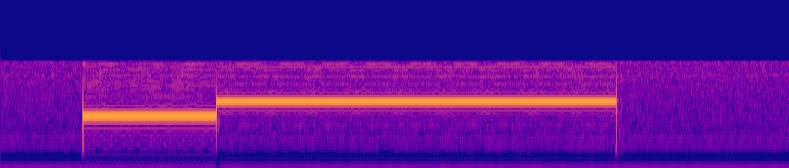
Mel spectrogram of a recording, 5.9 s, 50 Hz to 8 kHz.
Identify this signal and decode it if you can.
Two-tone page, heard as a one-second tone, then a three-second tone, about 900 then 1290 Hz, with noise. It is heard from 0.6 to 4.6 s.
